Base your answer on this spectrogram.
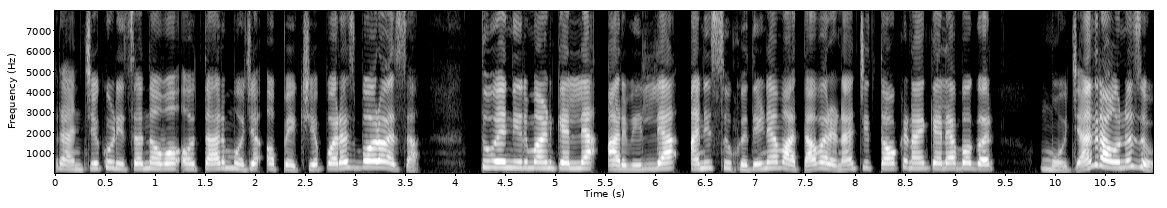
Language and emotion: Goan Konkani, happy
